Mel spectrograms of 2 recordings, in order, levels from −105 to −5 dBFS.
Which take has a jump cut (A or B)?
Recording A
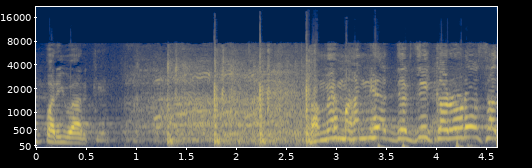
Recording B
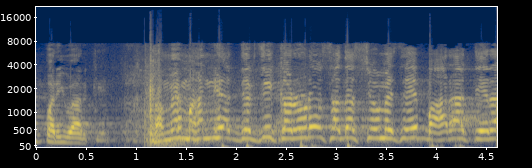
B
